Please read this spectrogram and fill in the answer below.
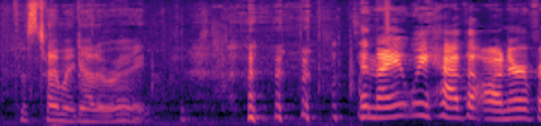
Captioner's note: chuckles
